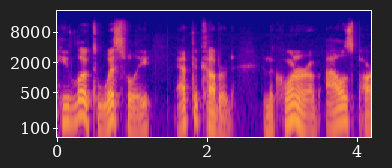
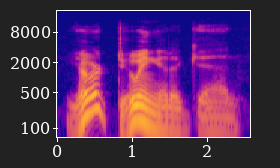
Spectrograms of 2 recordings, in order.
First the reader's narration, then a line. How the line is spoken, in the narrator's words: said Poop, sadly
